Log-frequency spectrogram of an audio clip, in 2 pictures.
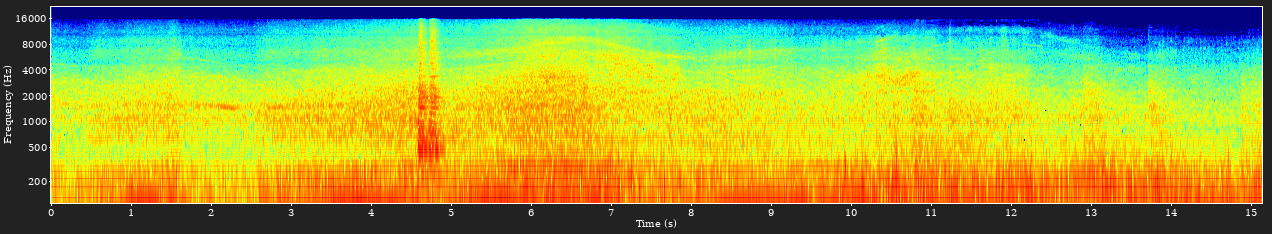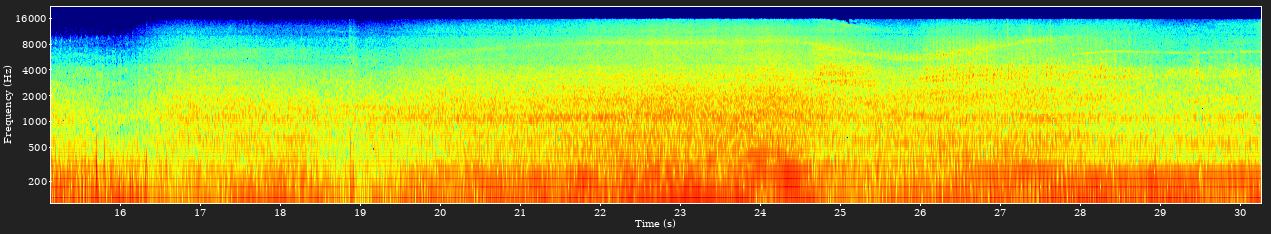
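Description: Heavy diesel trucks passing at low speed, engines running loud and pulling away. A short horn toot comes about four to five seconds in. In the second half one engine climbs in pitch in steps as the truck accelerates through its gears.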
